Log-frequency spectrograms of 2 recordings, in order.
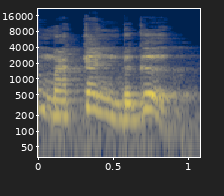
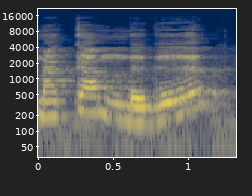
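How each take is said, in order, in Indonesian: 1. Perkataan itu berakhir dengan bunyi n yang biasa. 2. Bunyi n menjadi bunyi m pendek yang biasa. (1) "Asalnya makan burger" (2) "tukar ma- makan jadi makam burger"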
